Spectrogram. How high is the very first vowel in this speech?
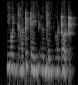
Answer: mid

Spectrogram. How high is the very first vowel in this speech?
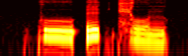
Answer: high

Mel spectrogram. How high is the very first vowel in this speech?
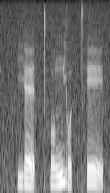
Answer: mid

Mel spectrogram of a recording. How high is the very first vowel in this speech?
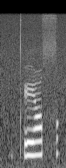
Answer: mid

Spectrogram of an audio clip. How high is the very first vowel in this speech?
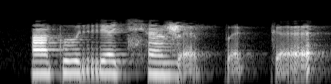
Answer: low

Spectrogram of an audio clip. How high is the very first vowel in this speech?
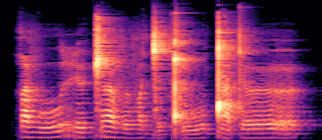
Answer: mid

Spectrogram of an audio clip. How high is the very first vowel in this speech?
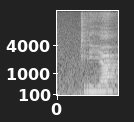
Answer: high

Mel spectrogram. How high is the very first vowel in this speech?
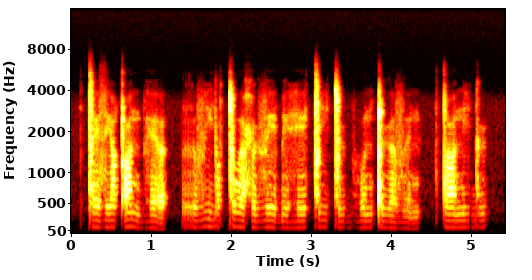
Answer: mid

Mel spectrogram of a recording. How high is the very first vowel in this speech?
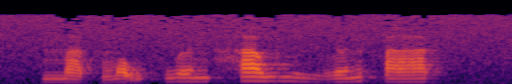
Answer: low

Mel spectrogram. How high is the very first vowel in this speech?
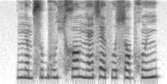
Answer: low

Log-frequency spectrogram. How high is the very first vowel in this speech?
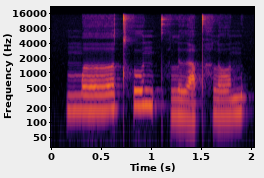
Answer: mid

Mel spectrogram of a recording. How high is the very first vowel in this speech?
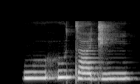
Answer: high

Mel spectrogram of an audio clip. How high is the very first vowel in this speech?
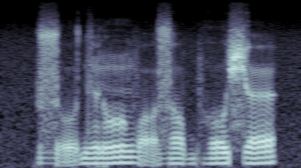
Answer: mid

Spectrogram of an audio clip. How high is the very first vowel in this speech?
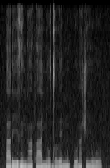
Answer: low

